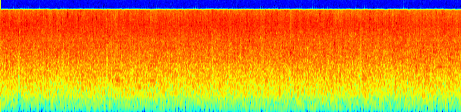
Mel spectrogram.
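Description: Heavy rain falling steadily on a grassy yard, a dense, even hiss without separate hits.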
